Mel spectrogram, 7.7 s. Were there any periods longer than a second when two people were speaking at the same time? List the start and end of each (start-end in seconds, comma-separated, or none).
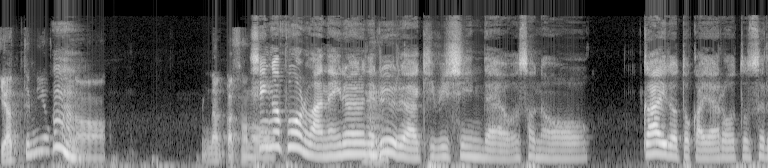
none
